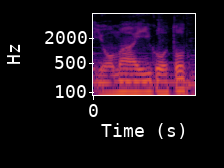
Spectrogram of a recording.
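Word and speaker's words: 夜迷言: よまいごと夜迷う迷いことって書いて「よまいごと」って読むんですけどもハチさんのバーチャル YouTuber のバーチャル YouTuber?VTuber?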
